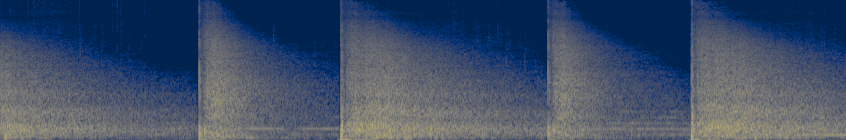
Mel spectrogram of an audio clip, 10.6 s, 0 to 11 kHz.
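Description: Dominator Nishiki Crown Kamuro 500 g cake firing its two-inch shells, which burst as gold willows overhead. There are four loud booms about two seconds apart, and each trails off in a long rolling echo.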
